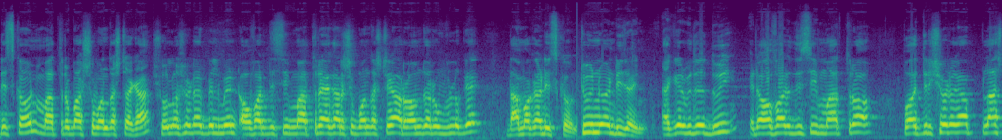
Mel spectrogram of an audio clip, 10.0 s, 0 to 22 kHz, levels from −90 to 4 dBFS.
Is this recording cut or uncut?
cut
